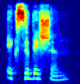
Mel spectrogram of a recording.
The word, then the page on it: exhibition: Indian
